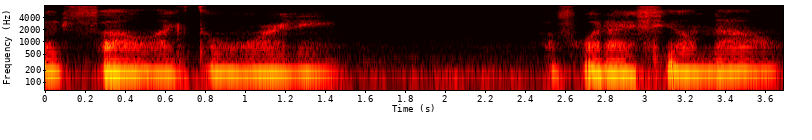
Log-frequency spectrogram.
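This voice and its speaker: The voice is gentle in tone, dark and mellow, and somewhat breathy. It moves at a very slow pace with monotone, flat intonation. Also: woman. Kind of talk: poetry reading. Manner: slow, hushed, gentle.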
